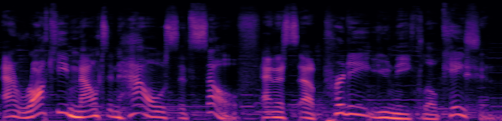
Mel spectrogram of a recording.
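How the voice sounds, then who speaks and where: A woman narrating her road trip vlog in an upbeat, chatty way, her voice hoarse from being sick. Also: deep voice, very animated, measured pace, faint music behind. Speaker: travel vlogger. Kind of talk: voice-over travel narration.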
